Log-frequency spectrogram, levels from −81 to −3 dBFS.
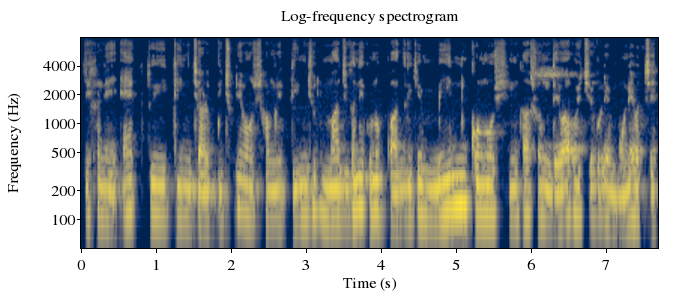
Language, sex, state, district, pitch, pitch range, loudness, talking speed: Bengali, male, West Bengal, Kolkata, 110 Hz, 105-120 Hz, -18 LUFS, 165 wpm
